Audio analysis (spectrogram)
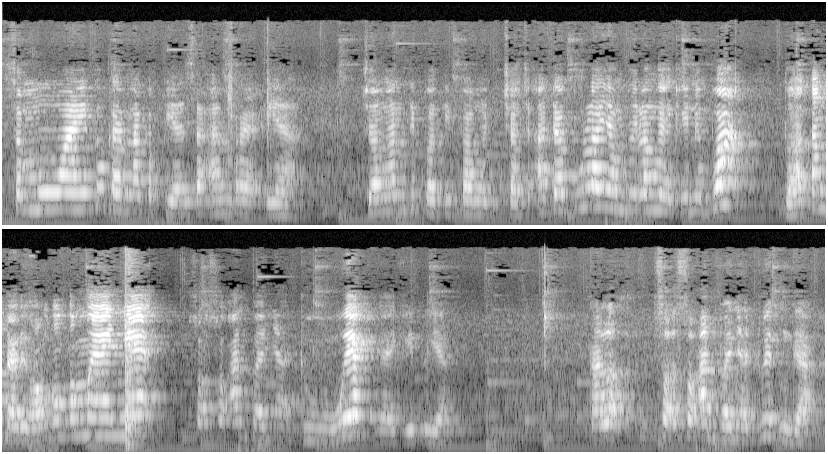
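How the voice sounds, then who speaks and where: A woman's voice: high-pitched, moderate pace. A woman from Indonesia with an East Javanese accent, chatting casually and colloquially to her viewers in slangy, direct address. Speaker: vlogger, returned migrant worker. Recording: roomy echo with music behind.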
